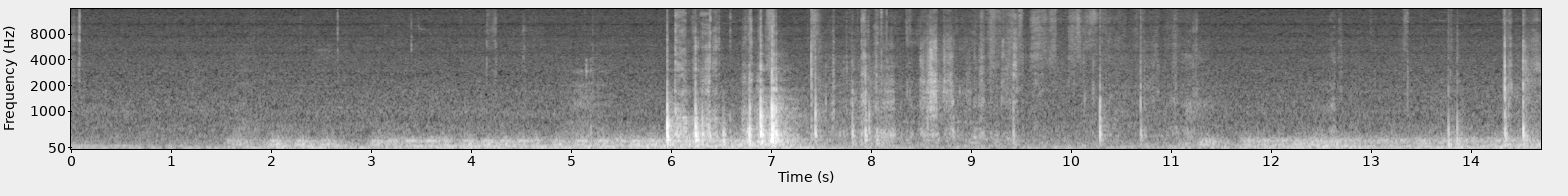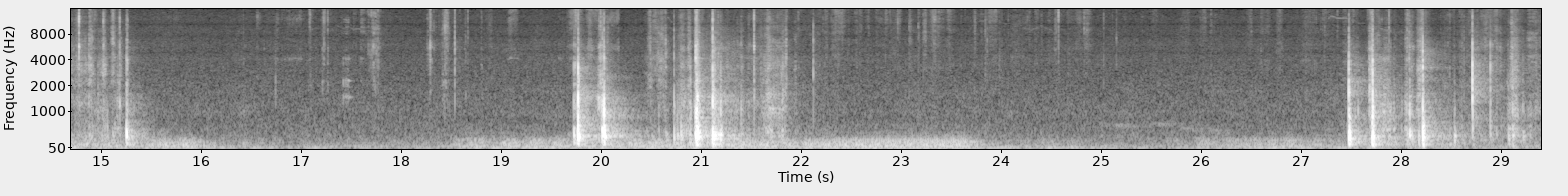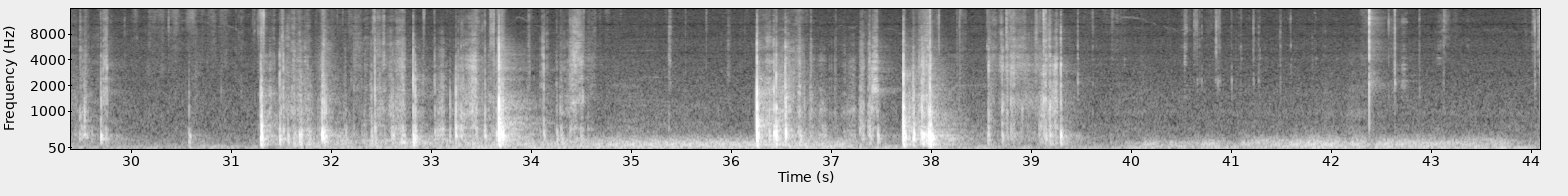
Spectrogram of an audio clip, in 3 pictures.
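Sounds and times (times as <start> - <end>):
packaging scrapes and taps: 6.0 - 11.1, 13.8 - 15.4, 19.7 - 22.0, 27.5 - 34.7, 36.2 - 39.6.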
